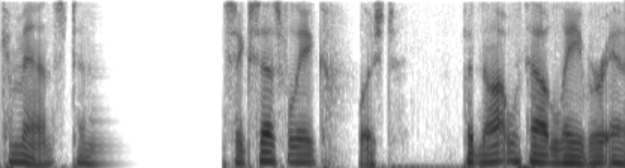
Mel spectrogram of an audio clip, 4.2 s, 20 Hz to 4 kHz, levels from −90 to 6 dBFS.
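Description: At 0.62 s there's a call audio freeze. The last bit of speech smears into a fading buzz, and then there's roughly 0.68 s of silence before the speech picks up again at 1.51 s, right where it stopped. Nothing is skipped. Everything after that point just lands about 0.87 s later than it should. That's most likely packets stalling in transit and the jitter buffer running dry while the receiver waits.

The second problem is a long network dropout from 2.20 to 2.41 s. Here the sound again gets stretched into a short buzzy tail lasting about 0.19 s, but it never falls to silence. When the speech comes back, it has jumped ahead, and about 0.2 s of it is simply gone. The likely cause is a run of packets that never made it through. Both gaps sit inside the narrow G.711 mu-law call sound, with nothing above 4 kHz.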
